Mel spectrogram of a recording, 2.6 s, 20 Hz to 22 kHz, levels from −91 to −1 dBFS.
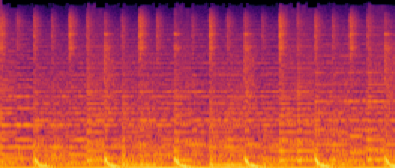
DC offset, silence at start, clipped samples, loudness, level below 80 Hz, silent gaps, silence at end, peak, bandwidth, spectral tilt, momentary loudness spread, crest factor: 20%; 0 s; under 0.1%; -17 LUFS; -26 dBFS; none; 0 s; 0 dBFS; 19.5 kHz; -5 dB/octave; 1 LU; 14 dB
